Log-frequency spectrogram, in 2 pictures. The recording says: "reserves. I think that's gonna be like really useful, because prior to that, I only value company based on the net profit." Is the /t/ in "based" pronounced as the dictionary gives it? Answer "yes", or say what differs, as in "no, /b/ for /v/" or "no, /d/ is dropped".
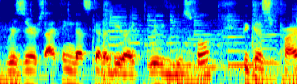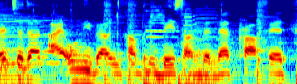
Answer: yes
